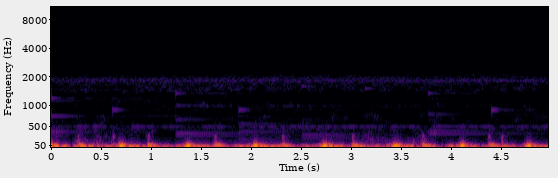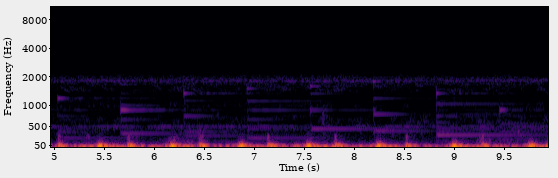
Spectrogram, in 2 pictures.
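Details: Heart-sound segment of a sleep ASMR stream: steady low thumping at about 90 beats a minute with a soft tune and hum over it; normal heartbeat.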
